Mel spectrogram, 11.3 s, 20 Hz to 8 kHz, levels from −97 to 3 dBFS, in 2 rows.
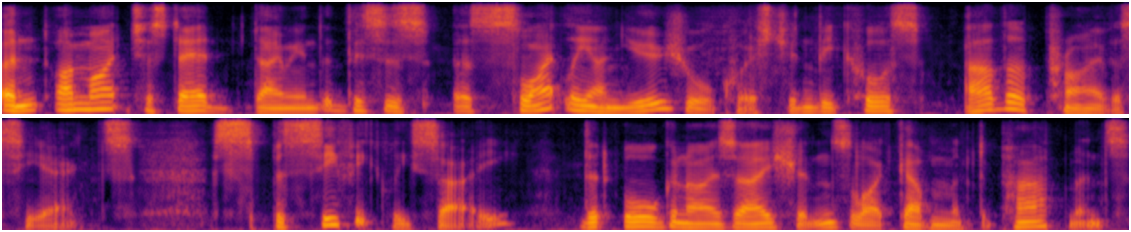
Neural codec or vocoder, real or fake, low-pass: codec, 24 kHz, 3.1 kbps, DualCodec; fake; 7.2 kHz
